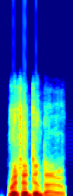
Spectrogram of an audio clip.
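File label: "ritardando", British English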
